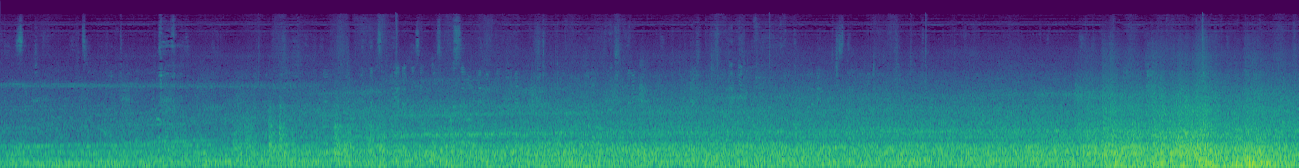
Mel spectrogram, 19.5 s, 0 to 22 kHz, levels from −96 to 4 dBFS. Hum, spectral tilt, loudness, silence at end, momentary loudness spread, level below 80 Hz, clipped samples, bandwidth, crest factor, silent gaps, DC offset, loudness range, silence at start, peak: none; -8 dB/octave; -24 LUFS; 0 s; 11 LU; -28 dBFS; under 0.1%; 14.5 kHz; 20 dB; none; under 0.1%; 9 LU; 0 s; -2 dBFS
